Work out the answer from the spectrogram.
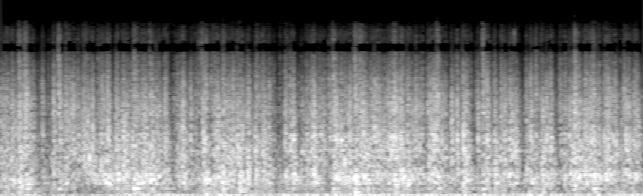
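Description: Rain drumming on a car roof, heard from inside the cabin: a dense, irregular patter over a steady low rumble.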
